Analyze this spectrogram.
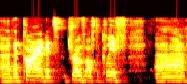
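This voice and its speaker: A man with a non-native accent and a medium pitch speaks at a very slow pace in a monotone, flat manner, with audible room echo around him. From Europe. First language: not English. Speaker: podcast panelist. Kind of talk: casual chat. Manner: halting, many fillers.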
